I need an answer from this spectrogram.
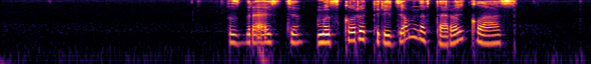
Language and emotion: Russian, positive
